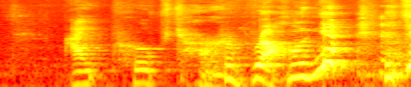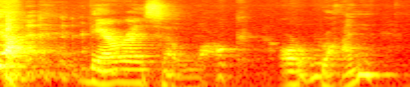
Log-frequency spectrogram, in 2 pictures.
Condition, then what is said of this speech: Vocal cord paralysis. Now I speak lower and slower.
